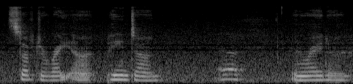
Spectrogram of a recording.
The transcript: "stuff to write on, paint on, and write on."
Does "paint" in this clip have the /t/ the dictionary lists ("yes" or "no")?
yes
